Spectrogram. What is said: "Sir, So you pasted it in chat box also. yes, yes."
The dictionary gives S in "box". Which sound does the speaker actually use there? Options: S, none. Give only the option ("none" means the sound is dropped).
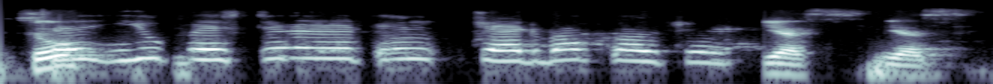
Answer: none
